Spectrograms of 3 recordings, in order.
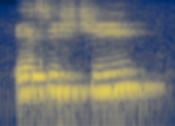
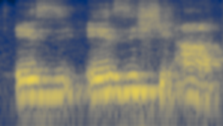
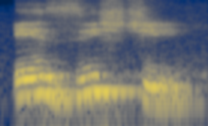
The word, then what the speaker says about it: existir: Existir is to exist. Existir. Pay attention to the pronunciation. The X is pronounced as Z. Existir.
